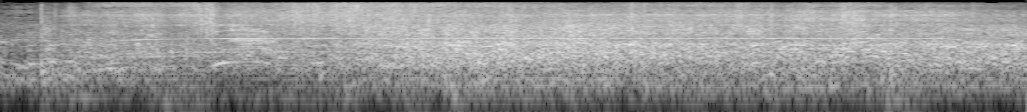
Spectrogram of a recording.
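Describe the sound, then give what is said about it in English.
A blender runs continuously for about five seconds, its loud, steady motor roar rich in hissy high-end noise and swelling slightly partway through. “Just because we're kids with a blender doesn't mean we have to make a mess.”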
